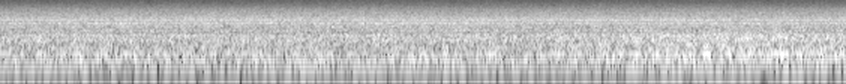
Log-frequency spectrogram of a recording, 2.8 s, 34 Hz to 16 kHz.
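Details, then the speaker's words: Lathe reaming with a parallel-shank hand reamer in a Jacobs chuck at 60 RPM, fed gently forward only: steady, even rumble with soft continuous hiss as it cuts, no chatter; normal reaming cut. "Reamers need to be run nice and slow. You only ever go forward of the reamer, you never turn the reamer backwards."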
